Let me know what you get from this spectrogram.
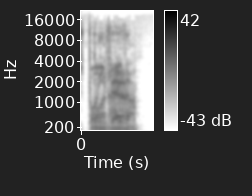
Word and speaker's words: Bon Iver: Just going to correct your pronunciation. It's Bon Iver.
